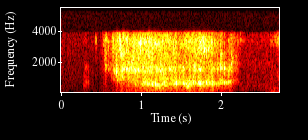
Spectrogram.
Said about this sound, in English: Ladies and gentlemen, as I pour libations for Akamare, a manifestation of the three Godhead, Ilede, Oludulamare, and Olurum, and I say Ashe.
